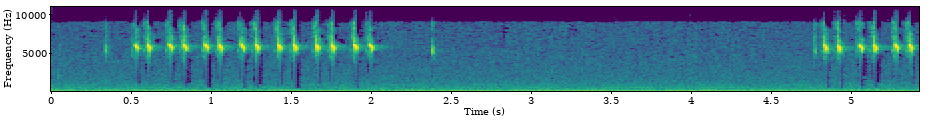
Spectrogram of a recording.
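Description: A spotted-wing hairy cricket sings a high, thin chirping trill of rapid pulses, then pauses.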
